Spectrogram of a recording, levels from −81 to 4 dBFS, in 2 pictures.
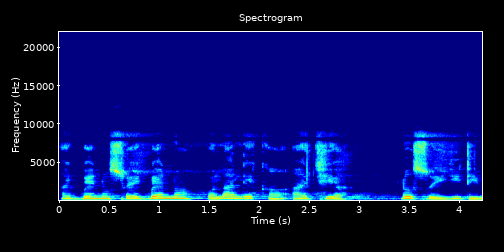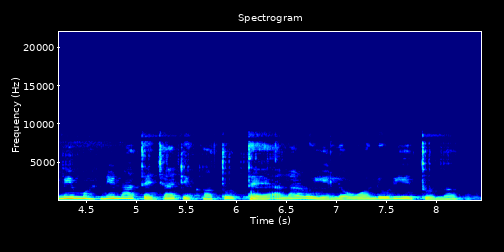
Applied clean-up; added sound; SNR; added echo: none; none; none; reverberation time 1.2 s.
